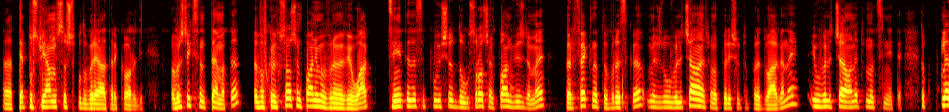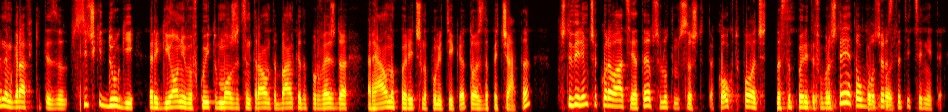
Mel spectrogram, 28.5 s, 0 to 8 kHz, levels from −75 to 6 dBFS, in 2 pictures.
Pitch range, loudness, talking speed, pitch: 120-160 Hz, -15 LUFS, 155 wpm, 140 Hz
